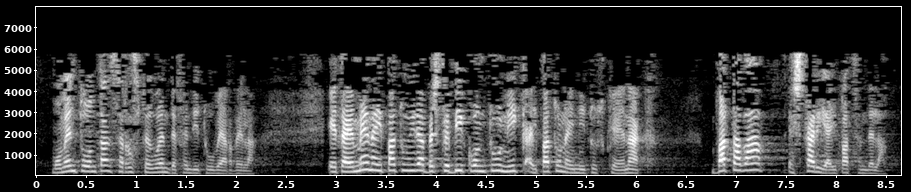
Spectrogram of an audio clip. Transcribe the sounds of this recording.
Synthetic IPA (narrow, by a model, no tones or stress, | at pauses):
mo̞me̞nt̪uo̞nt̪anse̞rust̪e̞ð̞ue̞nd̪e̞fe̞nd̪it̪uβ̞e̞aɾð̞e̞la̰ | e̞t̪ae̞me̞najpat̪uðiɾabe̞st̪e̞biko̞nt̪unikajpat̪unajnit̪uske̞ːnak | bat̪aðae̞skaɾiaːjpat͡se̞nd̪e̞la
